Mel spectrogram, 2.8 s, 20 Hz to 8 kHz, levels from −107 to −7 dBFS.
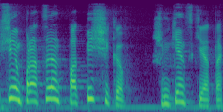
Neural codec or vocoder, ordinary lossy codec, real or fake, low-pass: none; none; real; 7.2 kHz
